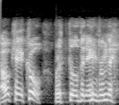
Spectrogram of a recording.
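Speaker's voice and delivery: high, loud eager burst; excited. Retold or imitated. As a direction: sell the eureka moment. Excited retelling of own idea.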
